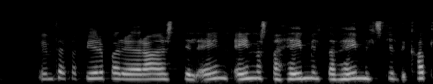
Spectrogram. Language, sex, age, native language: Icelandic, female, 30-39, Icelandic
